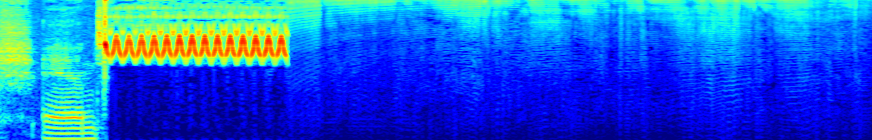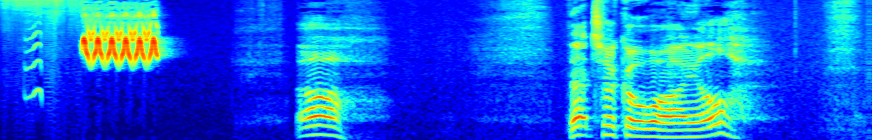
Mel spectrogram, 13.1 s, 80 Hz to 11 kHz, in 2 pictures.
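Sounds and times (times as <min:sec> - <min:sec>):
personal alarm shrieking: 0:00.8 - 0:02.2, 0:06.8 - 0:07.9.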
